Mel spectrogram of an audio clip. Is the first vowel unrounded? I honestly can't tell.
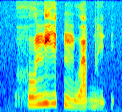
no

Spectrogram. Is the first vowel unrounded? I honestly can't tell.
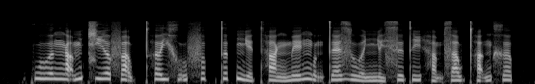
no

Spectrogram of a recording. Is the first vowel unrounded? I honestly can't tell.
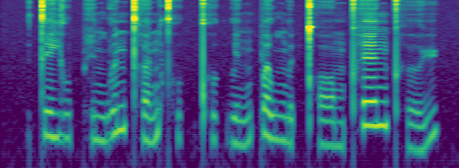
yes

